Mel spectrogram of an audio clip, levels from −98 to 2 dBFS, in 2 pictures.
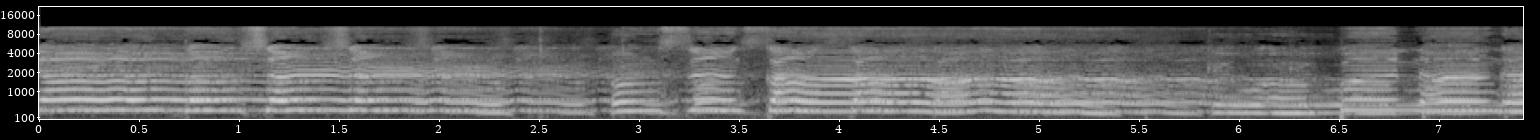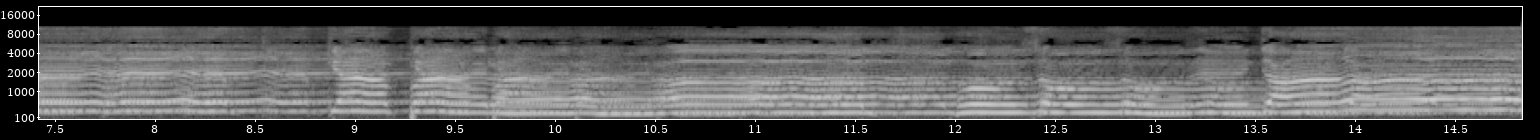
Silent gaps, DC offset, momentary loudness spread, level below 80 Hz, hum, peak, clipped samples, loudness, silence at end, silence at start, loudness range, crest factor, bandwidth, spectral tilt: none; under 0.1%; 7 LU; -64 dBFS; none; -8 dBFS; under 0.1%; -23 LUFS; 0 s; 0 s; 2 LU; 16 dB; 11 kHz; -2 dB/octave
